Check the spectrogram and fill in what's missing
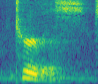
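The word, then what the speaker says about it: Terbus: And so we flip the syllables. – Well, at first we were like, what's it backwards? And we're like, Rusteb or something? Yeah, that's not going to work. – No. So we flip the syllables. And it turns into Turbis.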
